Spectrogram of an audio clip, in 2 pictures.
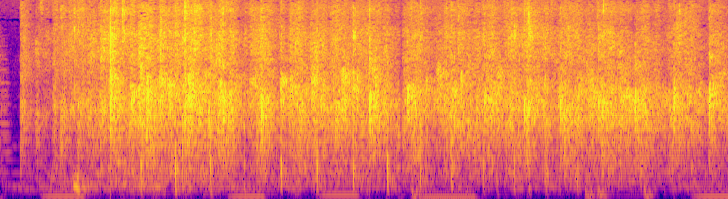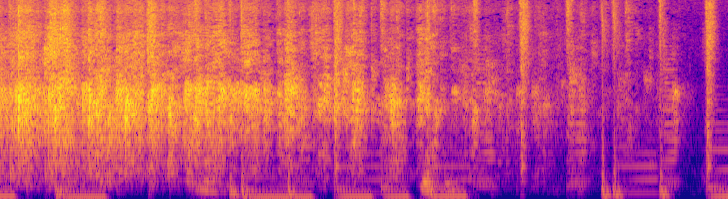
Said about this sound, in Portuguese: Palmas.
